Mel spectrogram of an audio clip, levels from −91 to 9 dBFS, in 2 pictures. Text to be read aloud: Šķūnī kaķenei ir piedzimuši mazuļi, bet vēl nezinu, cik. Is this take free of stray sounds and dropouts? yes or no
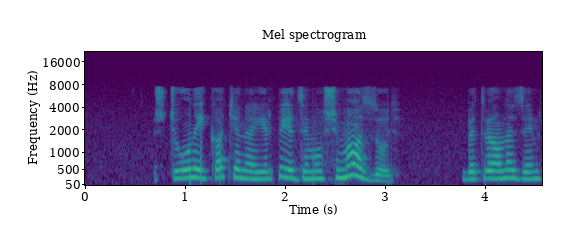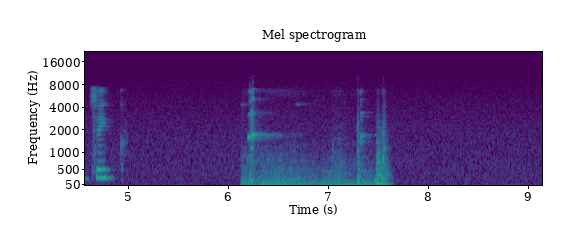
no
